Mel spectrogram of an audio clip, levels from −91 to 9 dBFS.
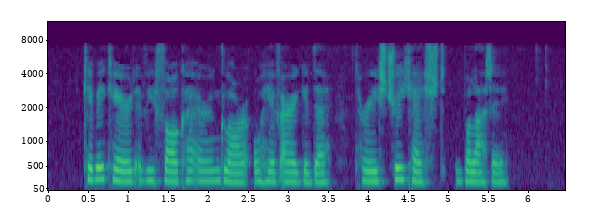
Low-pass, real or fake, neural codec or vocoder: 7.2 kHz; real; none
